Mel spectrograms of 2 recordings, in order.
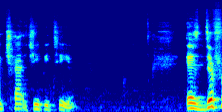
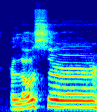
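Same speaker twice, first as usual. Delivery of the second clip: slow, loud, dragged-out delivery. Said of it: "purposely drag on their words".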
